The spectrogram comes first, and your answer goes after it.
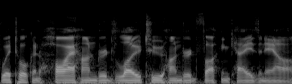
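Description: Speaking very fast with an Australian accent, a man is heard on a very clean recording with a silent background and a dry, close sound with no echo. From New South Wales, Australia. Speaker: coach. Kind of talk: storytelling.

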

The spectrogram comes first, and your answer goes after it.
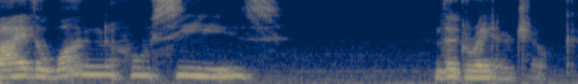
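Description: A put-on character voice, female-sounding and fairly high in pitch, at a very slow pace

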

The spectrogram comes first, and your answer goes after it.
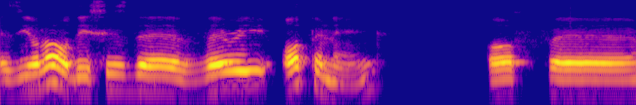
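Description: A man speaks with an Israeli accent. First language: Hebrew. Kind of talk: online lecture. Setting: video call. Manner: halting, many repetitions and fillers.

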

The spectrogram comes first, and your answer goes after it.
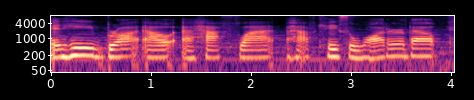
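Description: In an American accent, a woman with a fairly low pitch and an ordinary speaking voice talks at a fairly slow pace with fairly even intonation. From Paradise, Northern California. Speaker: elementary school teacher. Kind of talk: testimony.

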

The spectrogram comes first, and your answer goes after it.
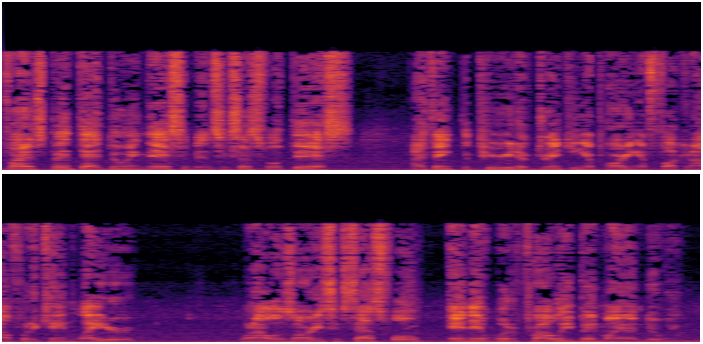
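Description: In a room with audible echo, a man with a fairly high voice talks at a fairly quick pace with fairly even intonation. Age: 30s. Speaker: bodybuilder and personal trainer. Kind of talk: casual motivational monologue.

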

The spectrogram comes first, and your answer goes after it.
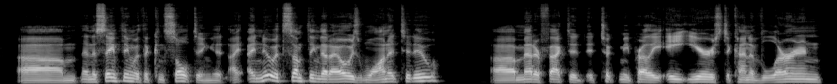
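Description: This is an ordinary speaking voice at a fairly quick pace with ordinary pitch variation. The recording is very clean with a silent background. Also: man. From Southern California (born in South Africa, moved 1980). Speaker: marketing and branding entrepreneur. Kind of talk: interview.

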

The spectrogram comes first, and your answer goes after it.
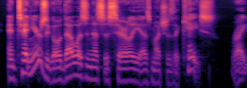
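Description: A man with a medium pitch, lively intonation and a moderate pace has an unremarkable speaking voice in a very clean recording with a silent background. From Canada (French Canadian). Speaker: sales executive. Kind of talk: casual interview chat.

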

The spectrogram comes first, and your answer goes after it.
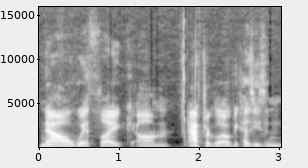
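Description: With an American accent, a man speaks at a fairly slow pace in a medium pitch, using fairly even intonation and an unremarkable speaking voice. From West Virginia, Martinsburg. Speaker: hairstylist and TikTok creator. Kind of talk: casual interview.

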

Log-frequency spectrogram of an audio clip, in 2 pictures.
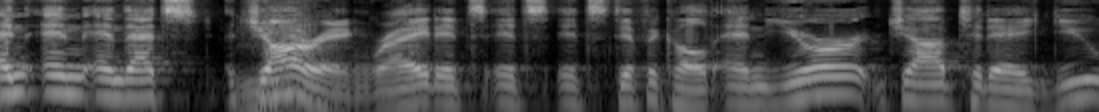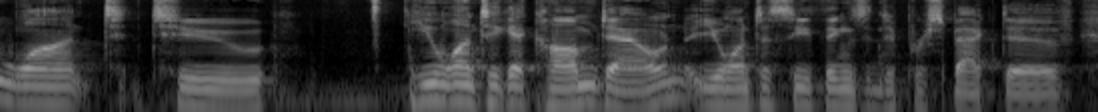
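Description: A man with an unremarkable speaking voice and an American accent, medium in pitch, with lively intonation at a fairly slow pace. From US, Italian American working-class family. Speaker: climate activist. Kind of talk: casual chat.

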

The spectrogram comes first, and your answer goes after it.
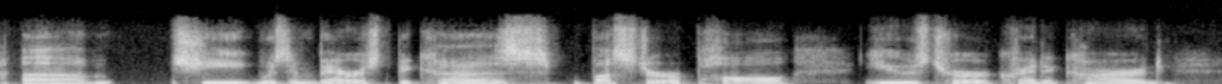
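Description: A man's fairly low voice, a normal speaking voice with ordinary pitch variation, against a quiet background. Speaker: podcast host. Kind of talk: casual chat. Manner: casual, chatty.

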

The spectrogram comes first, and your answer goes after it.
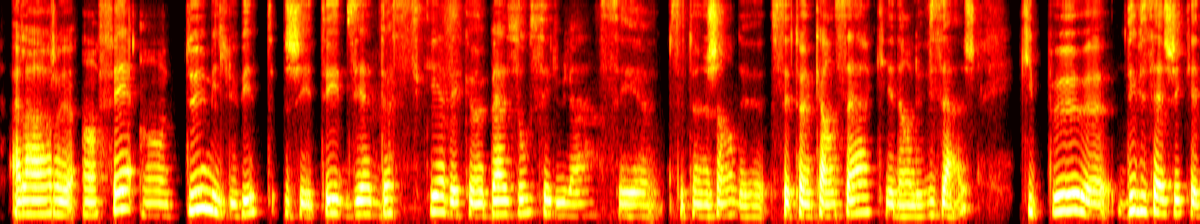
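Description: A woman with a Quebec accent, fairly low in pitch and dark, mellow in tone, at a very slow pace with ordinary pitch variation. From Quebec, Mauricie region. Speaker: charity founder, retired guidance counsellor. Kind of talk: interview.

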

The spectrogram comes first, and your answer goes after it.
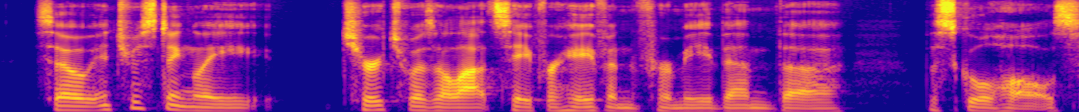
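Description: Here is a man with an American accent, a fairly low pitch, and a normal speaking voice at a moderate pace with ordinary pitch variation. The recording is very clean with a silent background. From Indiana, US Midwest. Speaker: podcast host, author and speaker. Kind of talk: personal storytelling interview.

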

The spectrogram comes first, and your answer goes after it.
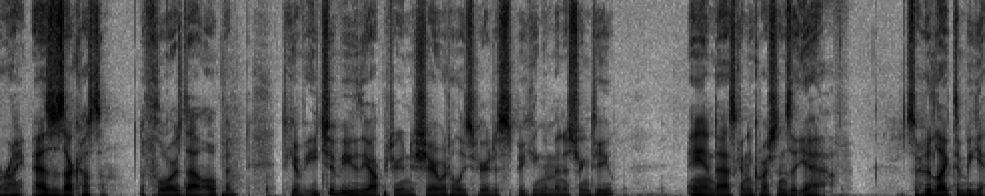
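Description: The man talks at a very fast pace and a medium pitch. Vocal fry runs through his speech, which has ordinary pitch variation. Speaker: Bible study leader. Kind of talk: group Bible study teaching.

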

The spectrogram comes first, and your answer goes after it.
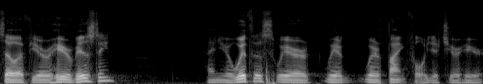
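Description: A man with a Southern US accent talks at a fairly quick pace with lively intonation against a quiet background. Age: 60s. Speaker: church elder preaching. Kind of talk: sermon. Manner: halting, repeats words.

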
